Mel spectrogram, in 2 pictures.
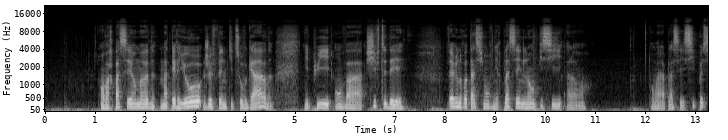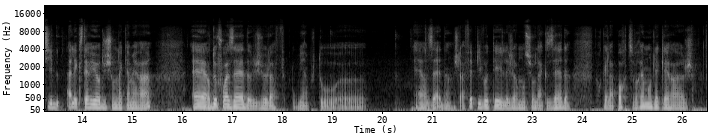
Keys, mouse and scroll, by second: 0.9 click, 2.3 ctrl+s, 3.0-3.5 scroll down 4, 3.5 middle click, 4.9 KP_7, 6.1 shift+d, 6.9 click, 7.4 r, 8.4 click, 9.4 KP_0, 11.4 g, 13.2 click, 13.6 middle click, 15.7 r, 18.7 middle click, 20.3 r, 22.6 click, 22.8 middle click, 25.9 r.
